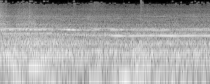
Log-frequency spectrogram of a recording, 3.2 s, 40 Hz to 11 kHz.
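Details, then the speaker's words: FSP Champ 1 KVA online UPS with power cable connected and running: constant high whine over a soft airy rush, steady pitch; cooling fan is loud and annoying, said to get louder under load. "ürün çalışması yapılıyor ve bu ses yük bindiğinde daha dağıtıyor ve bu ses gerçekten rahatsız edici olabilir"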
